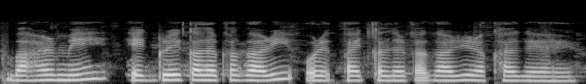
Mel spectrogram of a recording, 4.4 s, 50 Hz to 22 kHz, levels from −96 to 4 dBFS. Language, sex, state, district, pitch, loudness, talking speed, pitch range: Hindi, female, Arunachal Pradesh, Longding, 225 Hz, -16 LUFS, 220 wpm, 220-240 Hz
